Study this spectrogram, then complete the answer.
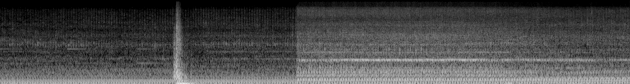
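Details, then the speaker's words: Hyundai Tucson petrol engine first start, idling steadily and evenly with a brief early thump, then livelier; normal idle, though a coolant leak and a smoking exhaust manifold were seen afterward. "Oh. It's running pretty good. Hell yeah."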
